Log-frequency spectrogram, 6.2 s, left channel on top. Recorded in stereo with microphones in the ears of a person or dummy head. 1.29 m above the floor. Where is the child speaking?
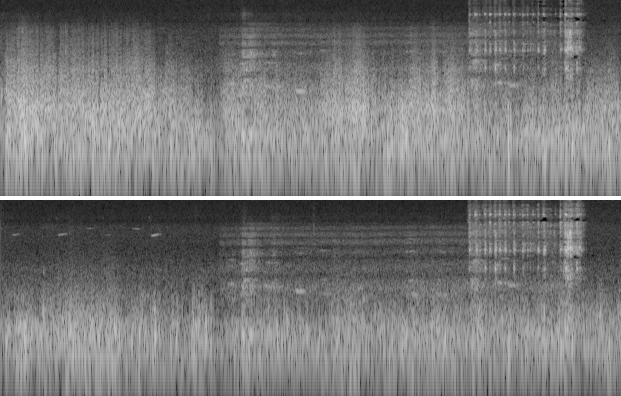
25° left (ahead or behind); by 5.7 s 5° left (ahead or behind).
